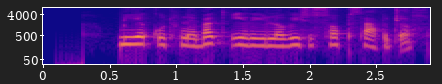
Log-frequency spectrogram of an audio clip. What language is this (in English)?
Georgian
